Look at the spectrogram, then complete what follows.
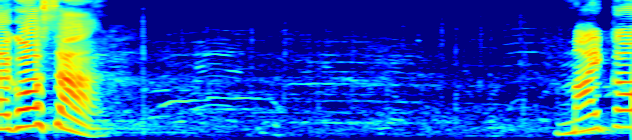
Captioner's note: cheering and Applause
